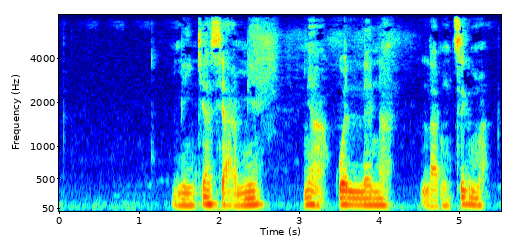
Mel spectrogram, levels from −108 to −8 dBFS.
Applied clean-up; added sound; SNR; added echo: none; none; none; none.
